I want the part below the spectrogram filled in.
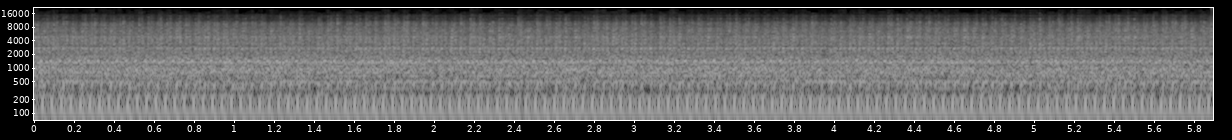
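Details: John Deere S100 riding mower after its annual service (oil and filter changed, parking brake set): single-cylinder engine with an even steady thump, no knocks, misses or surging. A healthy, smooth run.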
